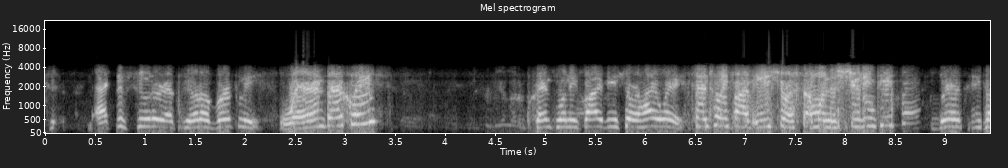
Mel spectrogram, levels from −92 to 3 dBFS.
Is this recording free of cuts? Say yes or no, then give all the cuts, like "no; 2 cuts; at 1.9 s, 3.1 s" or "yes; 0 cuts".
no; 1 cut; at 8.4 s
